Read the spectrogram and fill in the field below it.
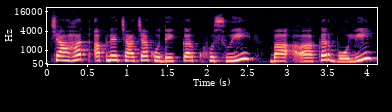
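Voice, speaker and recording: A woman school teacher giving a lesson to children. She asks questions, answers them herself and repeats things slowly. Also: high voice, animated. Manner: slow, repetitive explaining.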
